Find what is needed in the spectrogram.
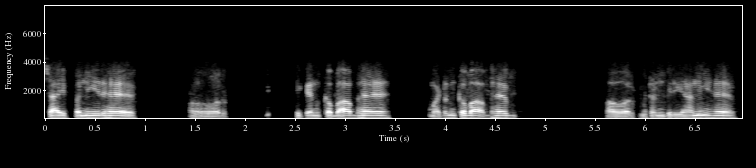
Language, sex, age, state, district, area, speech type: Urdu, male, 30-45, Uttar Pradesh, Mau, urban, conversation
